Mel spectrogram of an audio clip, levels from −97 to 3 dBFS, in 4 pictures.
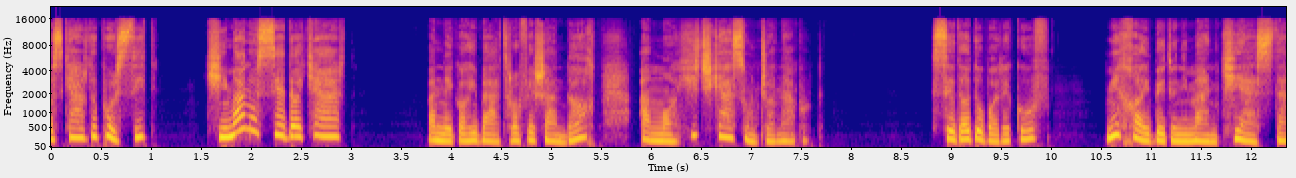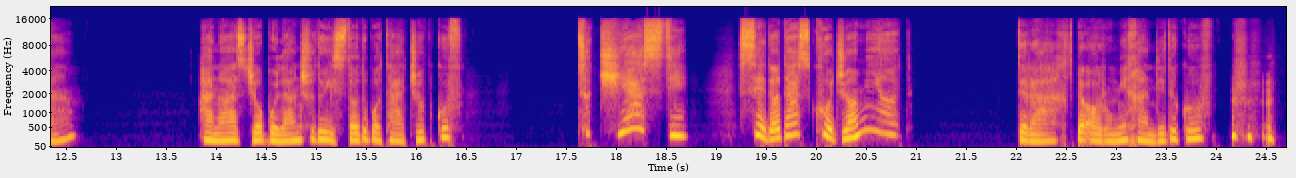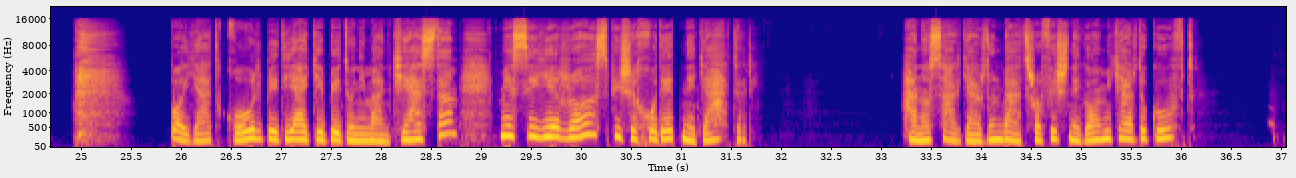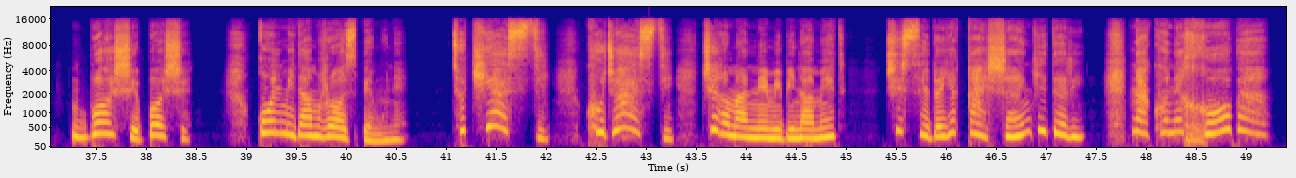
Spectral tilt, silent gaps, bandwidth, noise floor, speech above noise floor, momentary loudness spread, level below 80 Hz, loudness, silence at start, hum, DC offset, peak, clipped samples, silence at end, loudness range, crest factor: -4 dB/octave; none; 16.5 kHz; -85 dBFS; 73 dB; 11 LU; -52 dBFS; -12 LUFS; 0 s; none; under 0.1%; 0 dBFS; under 0.1%; 0.2 s; 5 LU; 14 dB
